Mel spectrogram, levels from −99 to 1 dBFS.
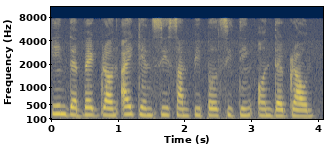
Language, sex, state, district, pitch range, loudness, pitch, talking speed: English, female, Nagaland, Kohima, 190-210 Hz, -17 LUFS, 200 Hz, 175 wpm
